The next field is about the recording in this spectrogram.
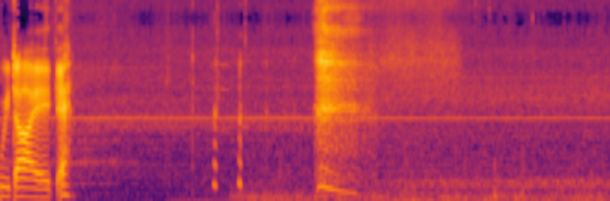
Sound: laughter

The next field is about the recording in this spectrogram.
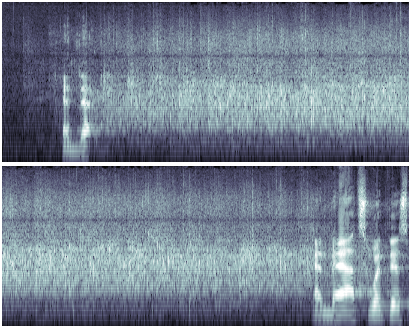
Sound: applause

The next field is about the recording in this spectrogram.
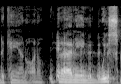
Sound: laughs

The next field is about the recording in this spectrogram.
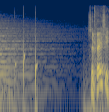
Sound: popping sounds

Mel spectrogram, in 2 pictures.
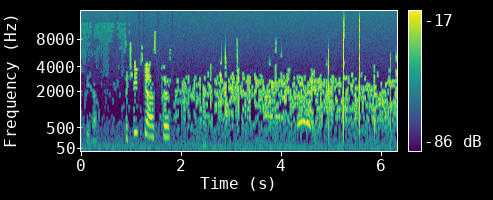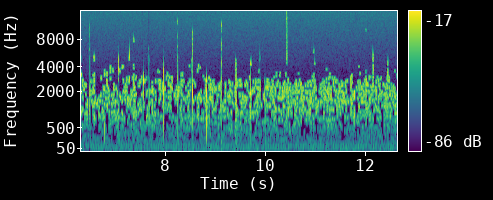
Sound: applause

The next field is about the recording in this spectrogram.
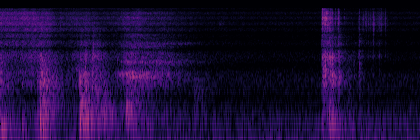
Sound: Nancy sighs

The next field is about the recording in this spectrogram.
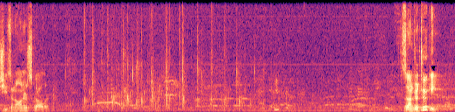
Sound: applause and cheering

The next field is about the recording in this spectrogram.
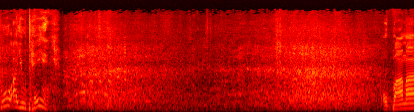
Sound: crowd laughs

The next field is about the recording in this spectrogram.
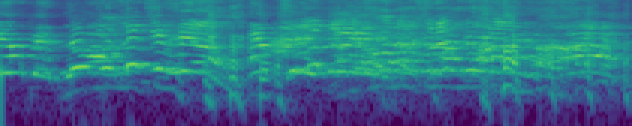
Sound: overlapping yelling

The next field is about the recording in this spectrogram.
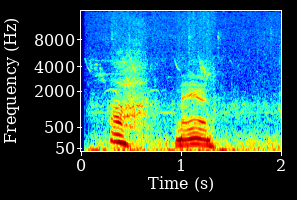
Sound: sigh

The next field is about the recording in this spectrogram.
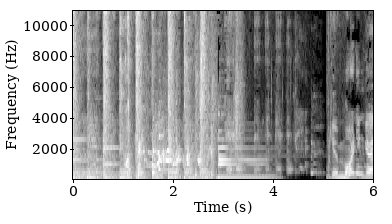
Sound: laughing Loudly

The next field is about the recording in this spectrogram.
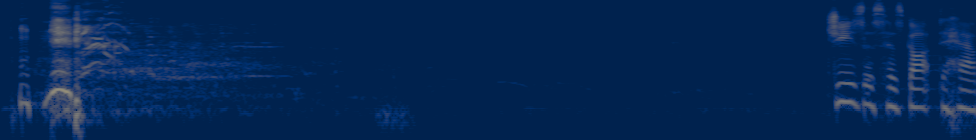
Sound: congregation laughs

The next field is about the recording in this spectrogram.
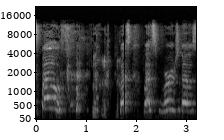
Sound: laughing

